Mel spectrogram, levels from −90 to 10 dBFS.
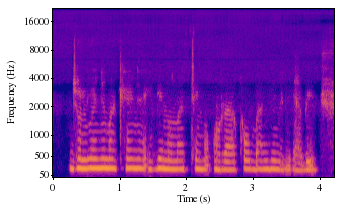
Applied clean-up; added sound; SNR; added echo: neural mask model Resemble Enhance denoiser.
